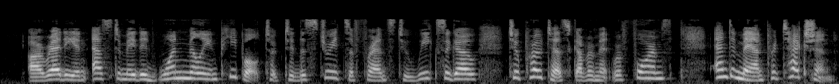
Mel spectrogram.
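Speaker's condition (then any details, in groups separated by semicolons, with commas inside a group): No condition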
